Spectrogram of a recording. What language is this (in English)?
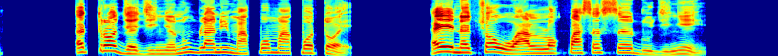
Ewe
